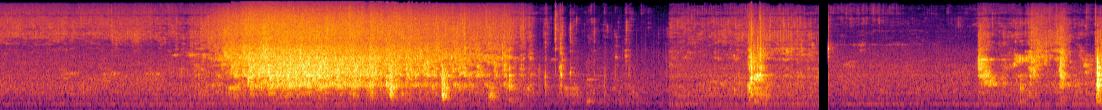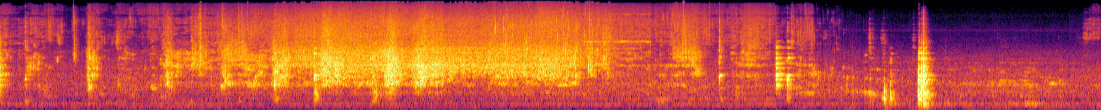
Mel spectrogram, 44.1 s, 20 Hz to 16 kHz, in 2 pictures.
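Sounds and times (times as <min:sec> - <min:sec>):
food sizzling: 0:00.0 - 0:12.7, 0:13.4 - 0:16.4, 0:19.6 - 0:38.7.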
